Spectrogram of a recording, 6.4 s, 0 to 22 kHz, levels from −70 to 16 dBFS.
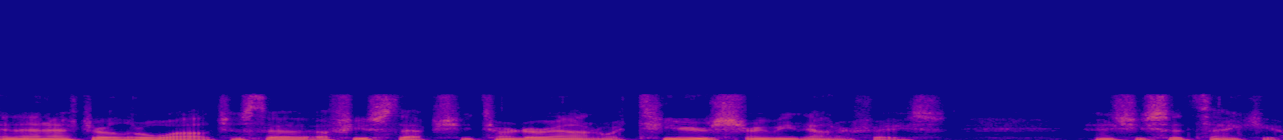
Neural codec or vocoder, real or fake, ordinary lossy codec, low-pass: none; real; MP3, 64 kbps; 7.2 kHz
